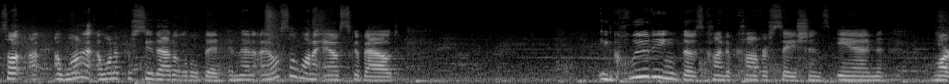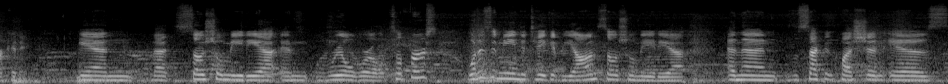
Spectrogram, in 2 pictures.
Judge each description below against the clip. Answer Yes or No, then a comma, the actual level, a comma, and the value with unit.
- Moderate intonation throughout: Yes, average, 3.2 semitones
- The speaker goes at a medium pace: Yes, average, 160 wpm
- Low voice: No, high, 205 Hz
